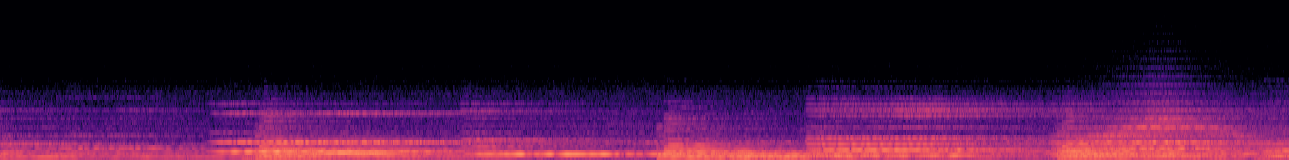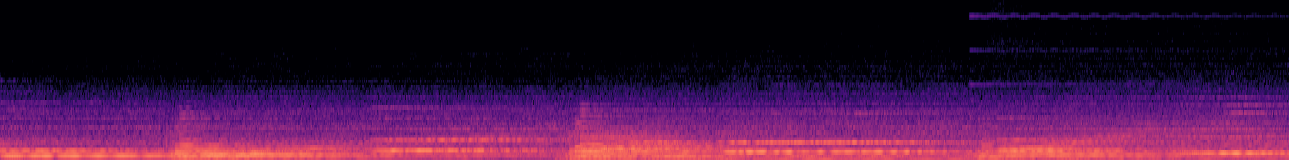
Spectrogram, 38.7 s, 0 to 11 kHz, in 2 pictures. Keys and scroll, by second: 1.0 Delete, 2.1 ctrl+z, 8.9 4, 12.5 3, 12.9 ], 17.7 Escape, 24.3 ], 26.5 4, 37.8 F1.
